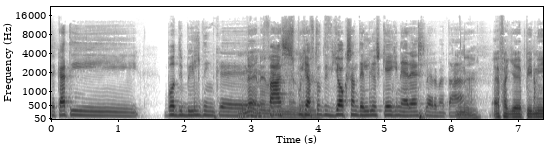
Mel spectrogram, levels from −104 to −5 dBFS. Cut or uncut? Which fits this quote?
uncut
